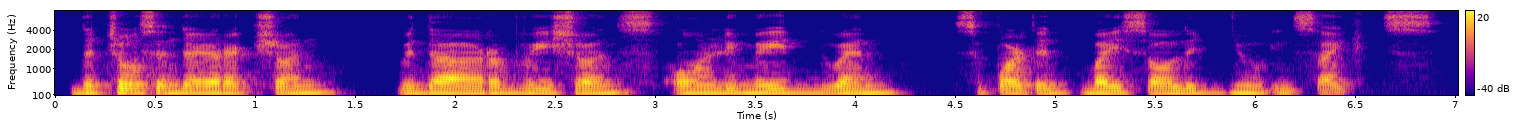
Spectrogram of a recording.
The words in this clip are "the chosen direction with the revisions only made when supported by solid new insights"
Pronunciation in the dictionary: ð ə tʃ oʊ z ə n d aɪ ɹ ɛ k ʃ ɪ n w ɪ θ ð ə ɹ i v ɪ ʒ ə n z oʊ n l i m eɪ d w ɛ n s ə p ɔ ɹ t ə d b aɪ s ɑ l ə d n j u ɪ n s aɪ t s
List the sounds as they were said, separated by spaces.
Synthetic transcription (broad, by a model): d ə tʃ oʊ s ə n d aɪ ɹ ɛ k ʃ ɪ n w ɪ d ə ɹ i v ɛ ʃ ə n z oʊ n l i m eɪ d w ɛ n s ə p ɔ ɹ t ə d b aɪ s ɑ l ə d n j u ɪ n s aɪ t s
